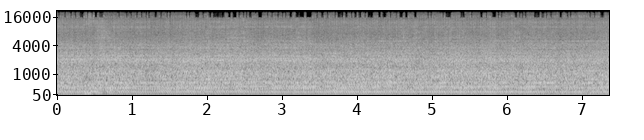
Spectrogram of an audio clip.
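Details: 2017 Tao Tao scooter on choke after tight exhaust valve fixed, carburetor cleaned, fresh fuel and oil: small engine fires right up and holds a steady, even buzzing idle with no stumbling; running healthy.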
